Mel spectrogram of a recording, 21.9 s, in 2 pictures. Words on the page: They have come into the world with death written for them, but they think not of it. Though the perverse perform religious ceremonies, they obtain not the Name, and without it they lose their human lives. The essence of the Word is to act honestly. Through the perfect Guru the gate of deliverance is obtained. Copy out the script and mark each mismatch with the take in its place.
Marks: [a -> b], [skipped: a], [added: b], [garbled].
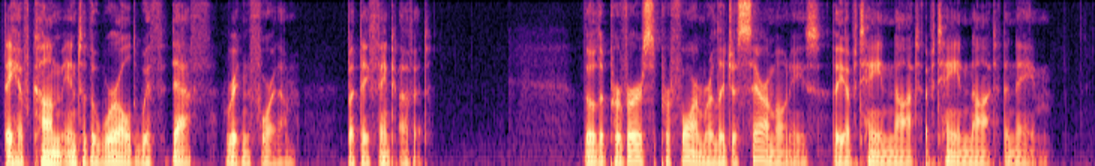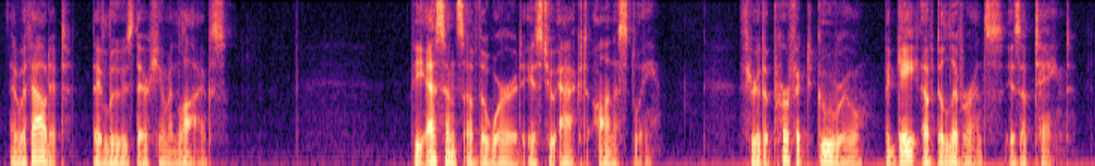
They have come into the world with death written for them, but they think [skipped: not] of it. Though the perverse perform religious ceremonies, they obtain not [added: obtain not] the Name, and without it they lose their human lives. The essence of the Word is to act honestly. Through the perfect Guru the gate of deliverance is obtained.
